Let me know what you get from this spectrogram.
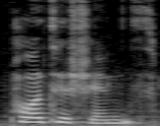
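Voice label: "politicians", US English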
